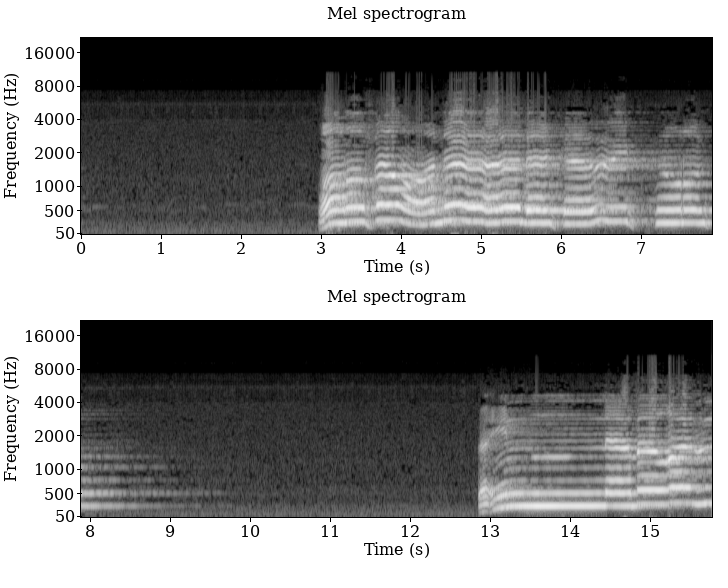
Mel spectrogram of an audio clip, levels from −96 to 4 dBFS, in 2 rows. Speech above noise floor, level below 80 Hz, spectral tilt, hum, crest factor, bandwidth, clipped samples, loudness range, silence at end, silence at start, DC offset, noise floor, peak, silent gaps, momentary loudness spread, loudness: 46 dB; -58 dBFS; -5.5 dB/octave; none; 12 dB; 6.8 kHz; 0.3%; 11 LU; 0 s; 2.95 s; under 0.1%; -53 dBFS; 0 dBFS; none; 11 LU; -9 LUFS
